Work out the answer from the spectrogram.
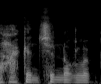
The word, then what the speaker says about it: Hakan Çalhanoğlu: But also a special shout out for Hakan Çalhanoğlu.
